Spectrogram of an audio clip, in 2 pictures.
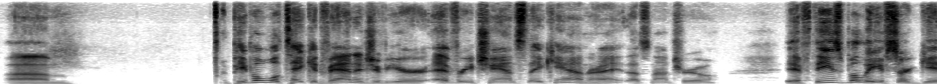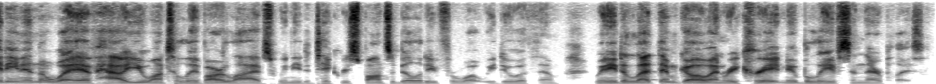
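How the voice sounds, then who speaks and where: A man's voice: a little high, fairly quick, pushed and bright, no room sound. A man hosting a live recovery show, reading self-help material aloud and breaking off into informal, bantering asides.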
